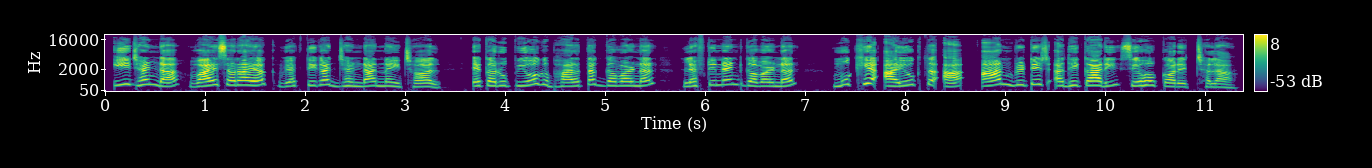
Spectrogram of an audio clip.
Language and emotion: Maithili, neutral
